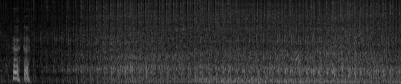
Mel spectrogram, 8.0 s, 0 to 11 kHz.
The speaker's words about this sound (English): That was back in 1962, and he still uses his tractor every day. It's a Deutsch, a German maker. So you came to Ireland and you bought a German tractor? Yeah.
